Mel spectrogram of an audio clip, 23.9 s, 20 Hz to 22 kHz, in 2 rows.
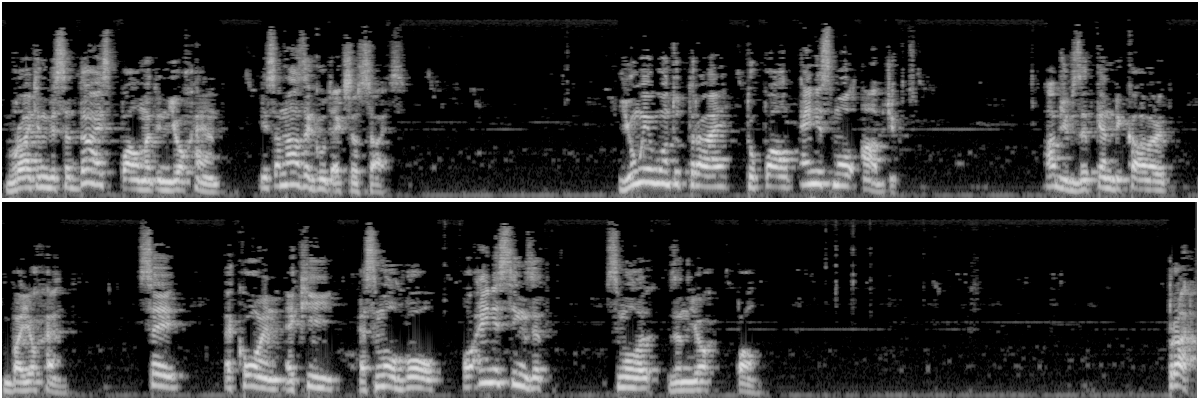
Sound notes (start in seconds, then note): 5.2 birds chirping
